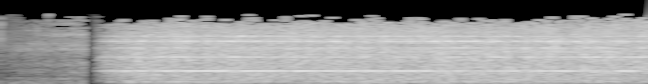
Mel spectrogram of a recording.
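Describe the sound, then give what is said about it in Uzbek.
Passenger train travelling from Tashkent to Samarkand: a loud, steady rolling rumble with a constant tonal whine. It starts after a brief dip near the beginning and then holds level throughout, with no voices. “Halima Yoqub Toshkentdan Samarqandga poyezdda yo'l oldi.”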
